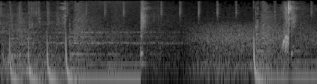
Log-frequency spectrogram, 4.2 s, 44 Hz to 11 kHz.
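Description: A golf club swishes and cracks against the ball on a 333-yard shot at the pin. The sharp, high strike comes among a few other brief clicks over a low background hum.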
